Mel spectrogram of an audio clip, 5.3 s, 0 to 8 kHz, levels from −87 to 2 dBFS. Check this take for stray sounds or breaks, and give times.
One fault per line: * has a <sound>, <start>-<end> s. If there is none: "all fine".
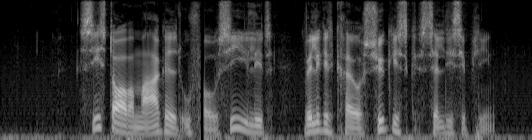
* has a dropout, 2.0-2.0 s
